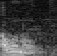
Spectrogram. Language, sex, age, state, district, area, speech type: Kannada, male, 45-60, Karnataka, Dakshina Kannada, rural, spontaneous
